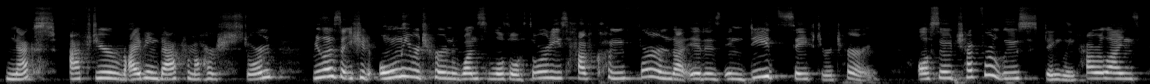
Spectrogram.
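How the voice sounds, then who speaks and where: Mellow, high-voiced teen girl presenting. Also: moderate pace. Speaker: student presenter. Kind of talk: reading a scripted class presentation.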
